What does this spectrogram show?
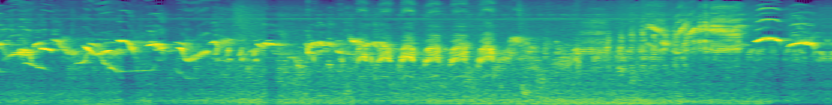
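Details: Caged Chinese hwamei, a tame pet songbird, giving quick looping whistles and then a rapid series of repeated sharp notes, with background hiss later in the passage.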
